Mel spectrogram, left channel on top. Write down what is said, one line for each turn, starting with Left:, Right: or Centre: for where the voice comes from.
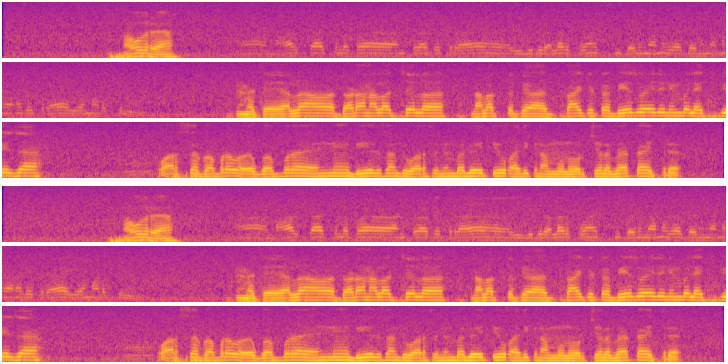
Centre: ಹೌದ್ರಿ
Right: ಹಾ ಮಾಲ್ ಾಕಲಪ್ಪ ಅಂತ ಹೇಳಕತಿರ ಈಗ ಇದ್ರ ಎಲ್ಲಾರ ಪ ಹಚ್ಚಿ ದಣಿ ನಮಗ ದಣಿ ನಮಗ ಅನಕೈತ್ರ ಎ ಮಡತಿನ
Centre: ಮತ್ತೆ ಎಲ್ಲಾ ದೊಡ್ಡ ನಲವತ್ ಎಲ್ಲ ನಲವತ್ತು ಪ್ಯಾಕೆಟ್ ಬೇಜ್ ಇದು ನಿಂಬಲ್ಲಿ ಹಚ್ಚ ಗಜಾ
Right: ಹಾ
Centre: ವರ್ಷ ಗೊಬ್ರ ಗೊಬ್ಬರ ಎಣ್ಣೆ ಬೀಜ ಸಮತಿ ವರ್ಷ ನಿಂಬಲ್ಲಿ ಹಯತವು ಅದಕ್ಕೆ ನಮ್ ನೂರು ಚೀಲ ಬೇಕ ಕತೃ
